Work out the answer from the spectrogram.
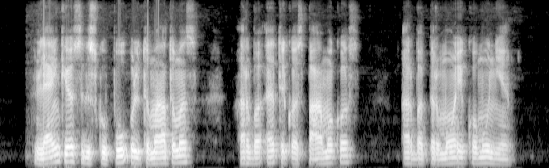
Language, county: Lithuanian, Tauragė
